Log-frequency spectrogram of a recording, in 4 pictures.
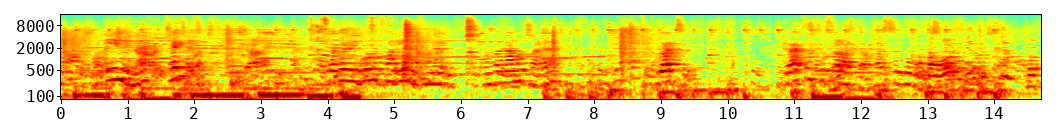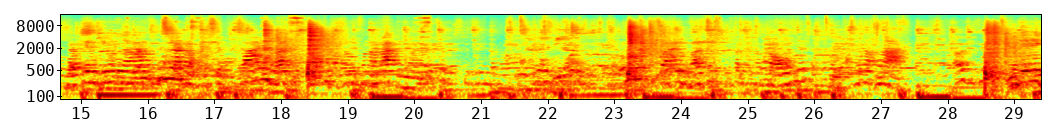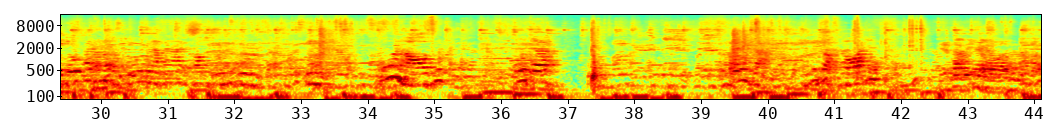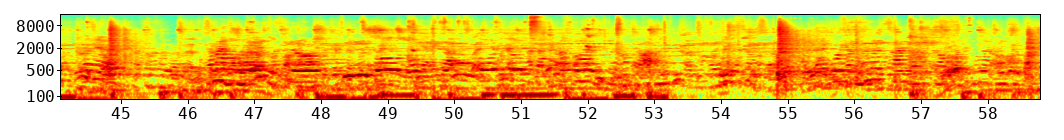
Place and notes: Rüttenscheid, Essen, Deutschland - ampütte
ampütte, rüttenscheider str. 42, 45128 essen
17 May 2010, 22:42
